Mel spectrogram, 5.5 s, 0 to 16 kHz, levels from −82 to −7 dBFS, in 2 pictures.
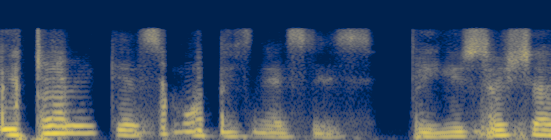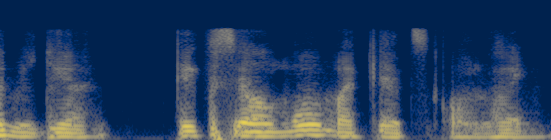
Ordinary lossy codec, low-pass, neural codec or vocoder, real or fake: none; 7.2 kHz; codec, 16 kHz, 1 kbps, FreqCodec, smaller model; fake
